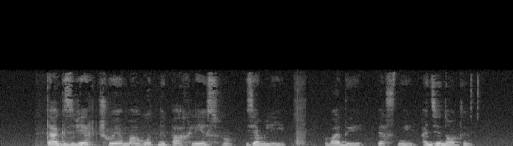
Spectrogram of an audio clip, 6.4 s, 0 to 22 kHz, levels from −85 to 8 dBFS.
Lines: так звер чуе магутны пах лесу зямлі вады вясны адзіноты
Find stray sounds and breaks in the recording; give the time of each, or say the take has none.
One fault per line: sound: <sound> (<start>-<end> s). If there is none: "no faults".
sound: squeak (3.7-3.9 s)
